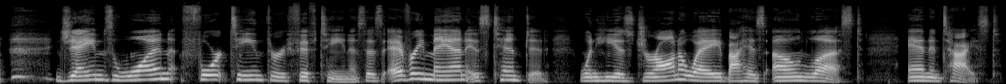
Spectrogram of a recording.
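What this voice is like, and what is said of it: Texas accent. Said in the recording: “She's from Texas. I love her accent.”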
